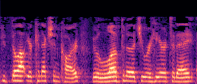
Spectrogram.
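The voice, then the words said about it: Raspy, rattling sick voice. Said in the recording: “I was sick on Friday and these are the leftovers. So you get to listen to my raspy rattling on today.”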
